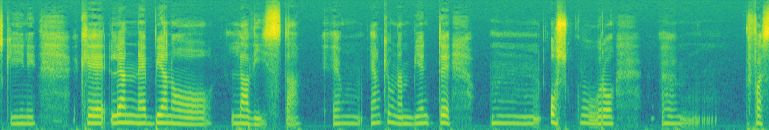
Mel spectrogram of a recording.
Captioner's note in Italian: sbuffare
